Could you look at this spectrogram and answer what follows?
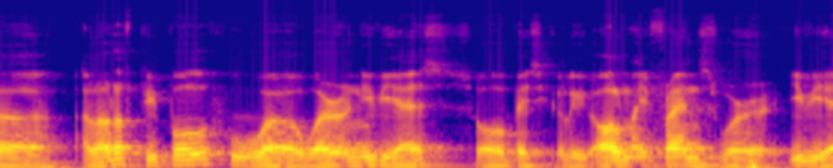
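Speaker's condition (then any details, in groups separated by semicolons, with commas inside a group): No condition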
